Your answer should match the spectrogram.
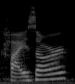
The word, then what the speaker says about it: Caesar: the way they pronounce Caesar or kaisar uh just by the way they speak Latin uh if they speak actual proper classical Latin uh with K's and uh saying W instead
